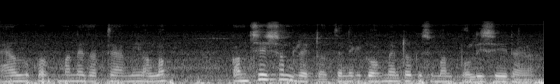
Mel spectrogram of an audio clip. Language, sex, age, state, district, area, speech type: Assamese, male, 30-45, Assam, Goalpara, urban, spontaneous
